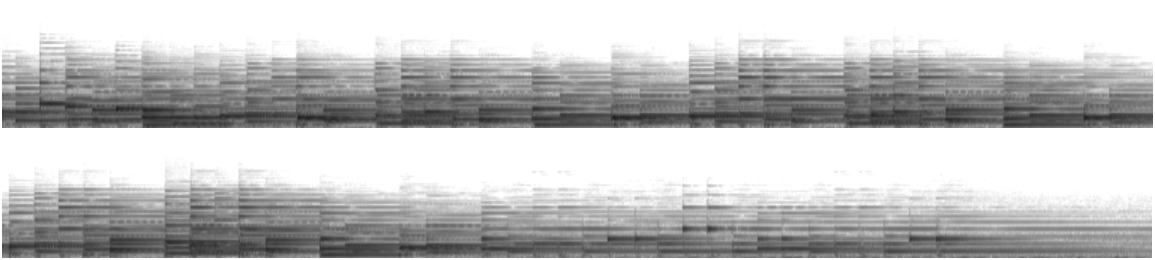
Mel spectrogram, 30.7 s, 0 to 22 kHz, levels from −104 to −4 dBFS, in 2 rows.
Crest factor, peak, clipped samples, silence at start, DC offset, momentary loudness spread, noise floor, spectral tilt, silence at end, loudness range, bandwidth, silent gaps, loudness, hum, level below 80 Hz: 20 dB; -8 dBFS; under 0.1%; 0 s; under 0.1%; 11 LU; -49 dBFS; -11.5 dB/octave; 0.15 s; 10 LU; 3.5 kHz; none; -27 LUFS; none; -58 dBFS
